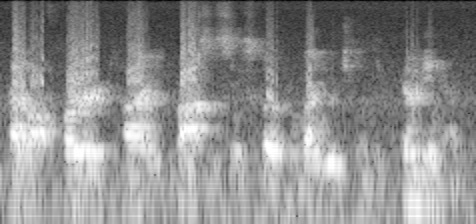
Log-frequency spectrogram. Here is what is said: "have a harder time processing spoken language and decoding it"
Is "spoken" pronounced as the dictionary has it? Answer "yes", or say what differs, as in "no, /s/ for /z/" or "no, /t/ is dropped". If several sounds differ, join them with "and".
no, /k/ is dropped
